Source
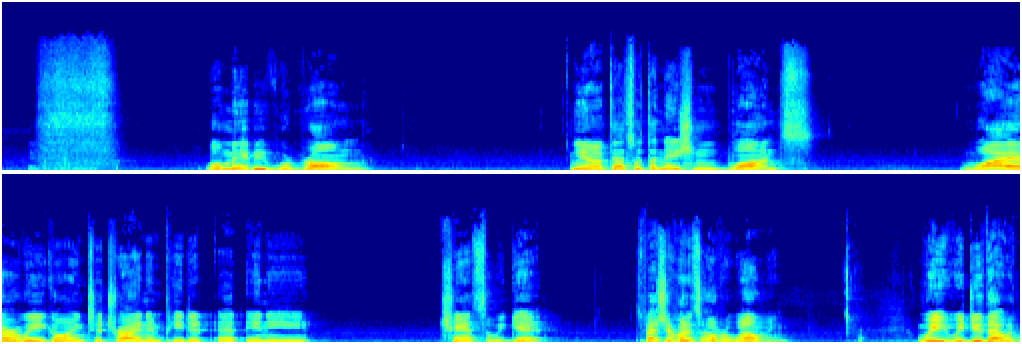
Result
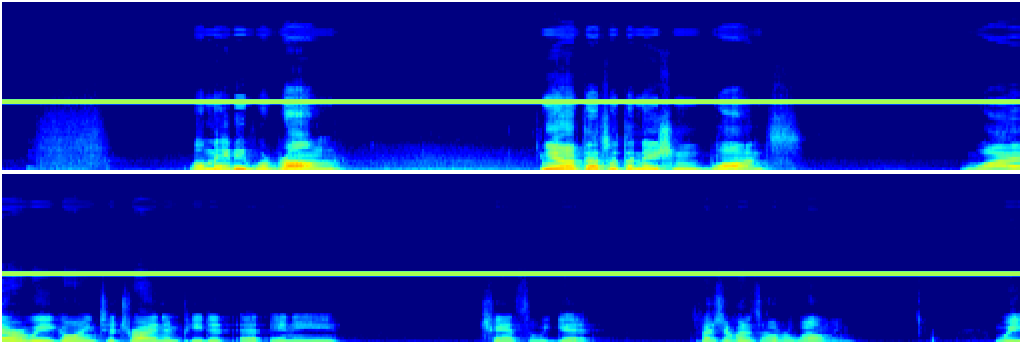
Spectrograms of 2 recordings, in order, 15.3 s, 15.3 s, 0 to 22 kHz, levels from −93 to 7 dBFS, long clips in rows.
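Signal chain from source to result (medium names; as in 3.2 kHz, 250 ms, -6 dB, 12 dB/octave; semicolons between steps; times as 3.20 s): Doppler pass-by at 3.31 s, 27 m/s, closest 10 m; class-D stage that switches slowly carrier 9 kHz; trim +9 dB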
